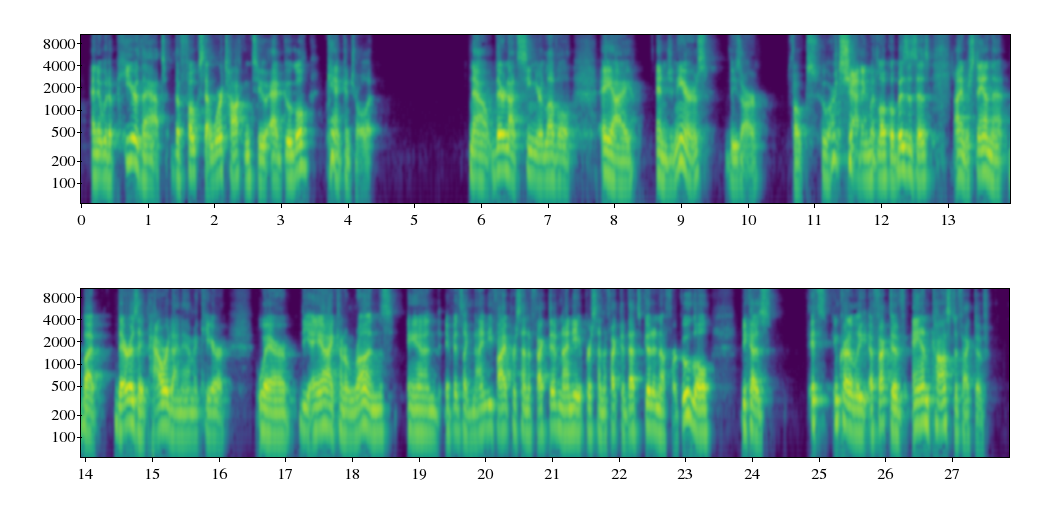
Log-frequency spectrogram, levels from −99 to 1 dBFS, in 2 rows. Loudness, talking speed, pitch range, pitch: -15 LUFS, 145 wpm, 115-145 Hz, 125 Hz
